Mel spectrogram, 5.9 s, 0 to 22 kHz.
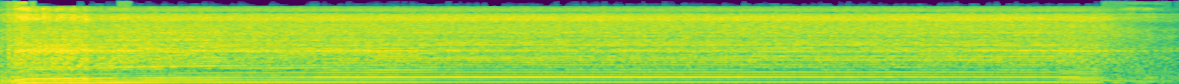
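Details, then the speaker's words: Troy-Bilt TB22 EC weed eater after low-speed carburettor adjustment, with the high-speed screw set by ear for maximum rpm: a steady, high-pitched two-stroke scream at full throttle, running clean and strong. The air filter is still off. "it's running great"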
